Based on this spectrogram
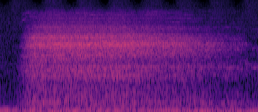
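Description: A single deep inhalation during a gentle morning stretch. It is a steady, airy hiss that swells quickly, holds for about two seconds and eases off slightly toward the end, with no talking.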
